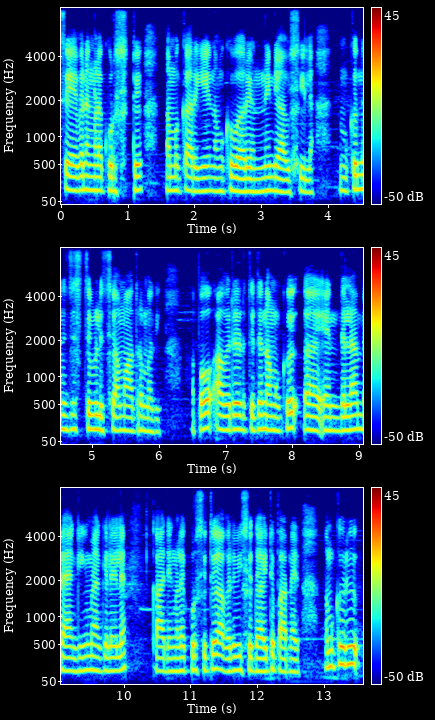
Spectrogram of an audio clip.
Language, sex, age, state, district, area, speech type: Malayalam, female, 30-45, Kerala, Kannur, rural, spontaneous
